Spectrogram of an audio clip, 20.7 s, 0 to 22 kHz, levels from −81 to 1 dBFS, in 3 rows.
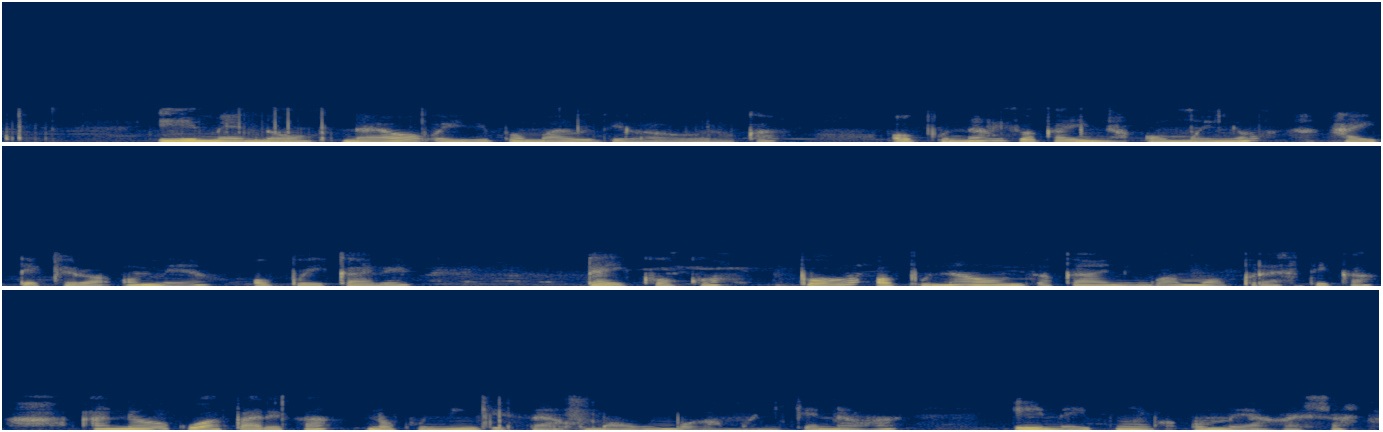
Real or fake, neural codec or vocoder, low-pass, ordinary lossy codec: real; none; 5.4 kHz; AAC, 48 kbps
